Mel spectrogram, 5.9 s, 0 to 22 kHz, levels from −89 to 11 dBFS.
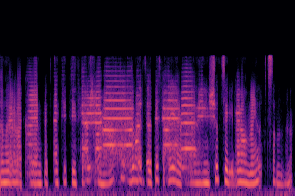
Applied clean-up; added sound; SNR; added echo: neural diffusion model UNIVERSE++.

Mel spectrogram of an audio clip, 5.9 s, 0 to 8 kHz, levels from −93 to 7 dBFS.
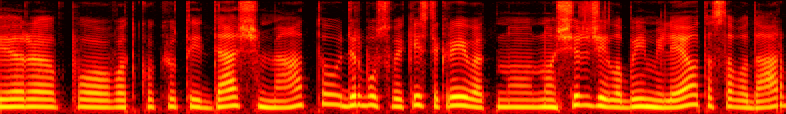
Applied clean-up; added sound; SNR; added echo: none; none; none; none.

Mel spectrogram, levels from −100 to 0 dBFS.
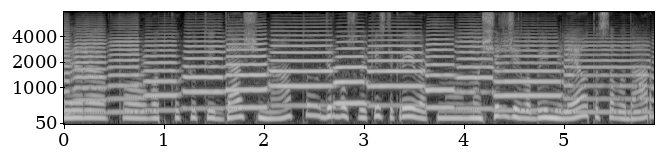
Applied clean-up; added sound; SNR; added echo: none; Trumpet; -2 dB; none.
